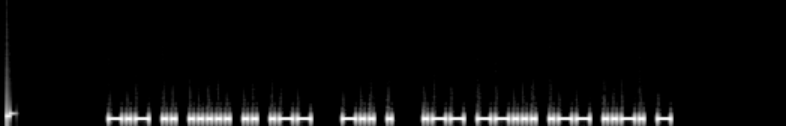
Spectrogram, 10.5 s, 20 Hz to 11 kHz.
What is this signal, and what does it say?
Morse code, heard as a keyed tone, about 20 wpm, 700 Hz. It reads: KI5IW DE W7WFT
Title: USA Callsign DE Callsign 20wpm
